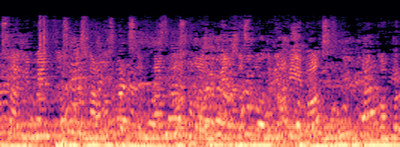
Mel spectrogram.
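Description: Background music with a heavy, repeating bass beat under people talking and chatter.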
